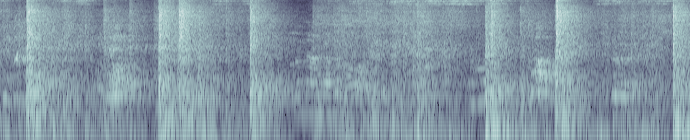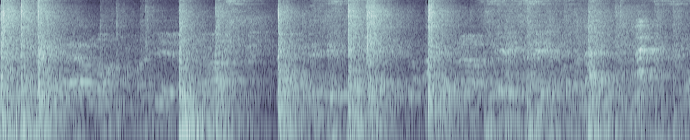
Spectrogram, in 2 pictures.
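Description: Boxing gloves thud sharply against pads in quick bursts.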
